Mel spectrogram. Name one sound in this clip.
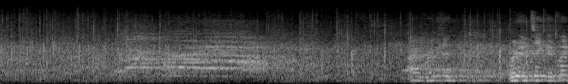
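An audience applauds and cheers in a large echoing hall.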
